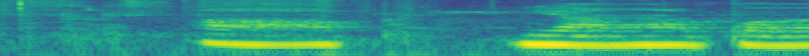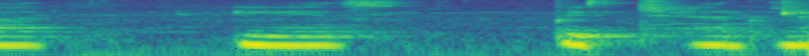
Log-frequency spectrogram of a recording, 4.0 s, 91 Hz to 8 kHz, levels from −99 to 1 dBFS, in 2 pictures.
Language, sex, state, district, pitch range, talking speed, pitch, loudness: Hindi, female, Bihar, Kaimur, 220-230 Hz, 90 wpm, 225 Hz, -15 LUFS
